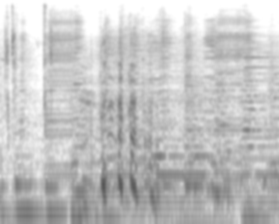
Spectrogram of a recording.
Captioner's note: chuckles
